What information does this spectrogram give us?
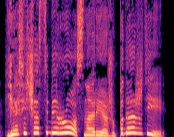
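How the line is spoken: Shouting. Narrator (Russian): крикнула она

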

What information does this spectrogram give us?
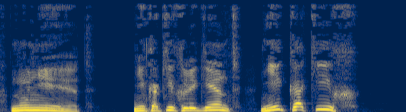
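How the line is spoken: Loud and indignant. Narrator (Russian): Рыжеусый громко и возмущенно сказал

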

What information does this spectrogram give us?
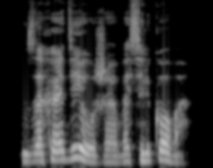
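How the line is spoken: Sharp scolding shout. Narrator (Russian): прикрикнул на меня профессор

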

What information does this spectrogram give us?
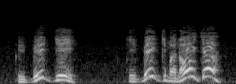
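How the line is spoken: Old man barking question. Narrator (Vietnamese): Lão quát hỏi

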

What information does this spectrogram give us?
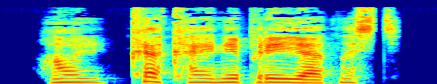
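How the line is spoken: Feigned exclamation. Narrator (Russian): воскликнула Анастасия, притворно

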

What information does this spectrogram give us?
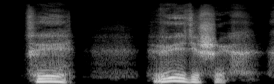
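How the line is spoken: Hoarse. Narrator (Russian): хрипло сказал

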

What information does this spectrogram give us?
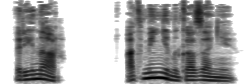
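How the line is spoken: Quiet request. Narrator (Russian): попросила тихо

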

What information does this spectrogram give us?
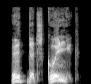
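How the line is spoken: Contemptuous forced-out words. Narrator (Russian): пренебрежительно выдавил он

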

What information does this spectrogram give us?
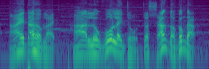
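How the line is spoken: Harsh, stern old man. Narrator (Vietnamese): Lão gằn giọng

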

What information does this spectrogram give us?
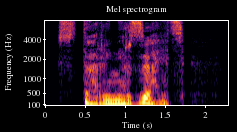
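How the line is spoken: Shuddering hoarse wheeze. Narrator (Russian): прохрипел он, содрогаясь всем телом

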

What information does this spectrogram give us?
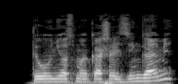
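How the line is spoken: Angry question. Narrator (Russian): спросил он сердито

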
